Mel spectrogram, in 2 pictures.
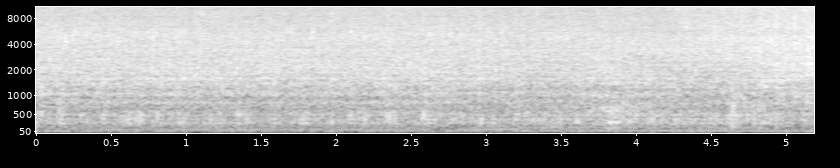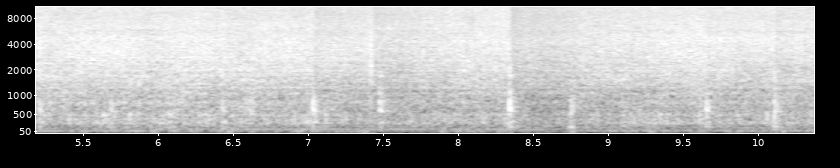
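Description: Rice and diced carrot sizzling as they are sautéed in oil in a metal pot, stirred with a wooden spoon. The frying grows louder about halfway through, and in the second half there are several light knocks of the spoon against the pot.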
